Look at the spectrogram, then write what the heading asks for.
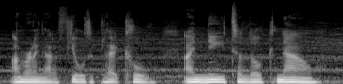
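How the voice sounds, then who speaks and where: A man speaks at a fairly quick pace with a fairly low pitch and fairly even intonation while music plays in the background. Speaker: spoken word poet. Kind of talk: horror narrative poem.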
